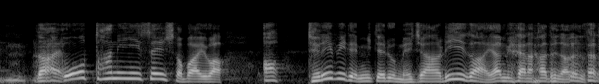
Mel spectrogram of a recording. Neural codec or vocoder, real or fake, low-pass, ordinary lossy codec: codec, 16 kHz, 2 kbps, FunCodec, trained on LibriTTS, 25 frames a second; fake; 7.2 kHz; none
